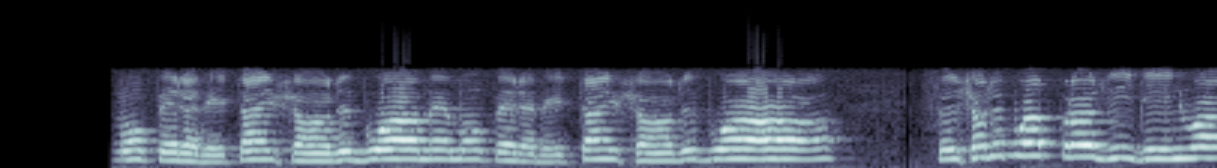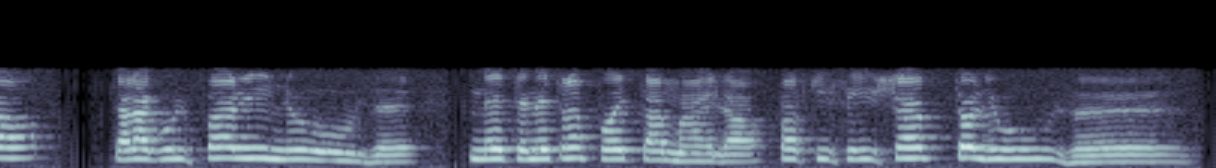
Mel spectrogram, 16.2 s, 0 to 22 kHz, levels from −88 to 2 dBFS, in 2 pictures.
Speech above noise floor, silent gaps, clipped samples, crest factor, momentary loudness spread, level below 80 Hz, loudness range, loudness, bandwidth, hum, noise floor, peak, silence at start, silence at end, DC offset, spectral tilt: 35 dB; none; under 0.1%; 16 dB; 13 LU; -56 dBFS; 7 LU; -15 LUFS; 4.2 kHz; none; -50 dBFS; 0 dBFS; 0.75 s; 0.2 s; under 0.1%; -9.5 dB/octave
